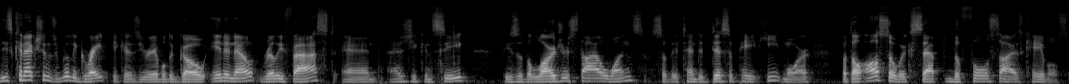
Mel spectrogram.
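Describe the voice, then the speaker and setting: A man with ordinary pitch variation, against a quiet background. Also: fairly quick pace. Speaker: technical sales representative. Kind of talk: product demo tutorial. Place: workshop.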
